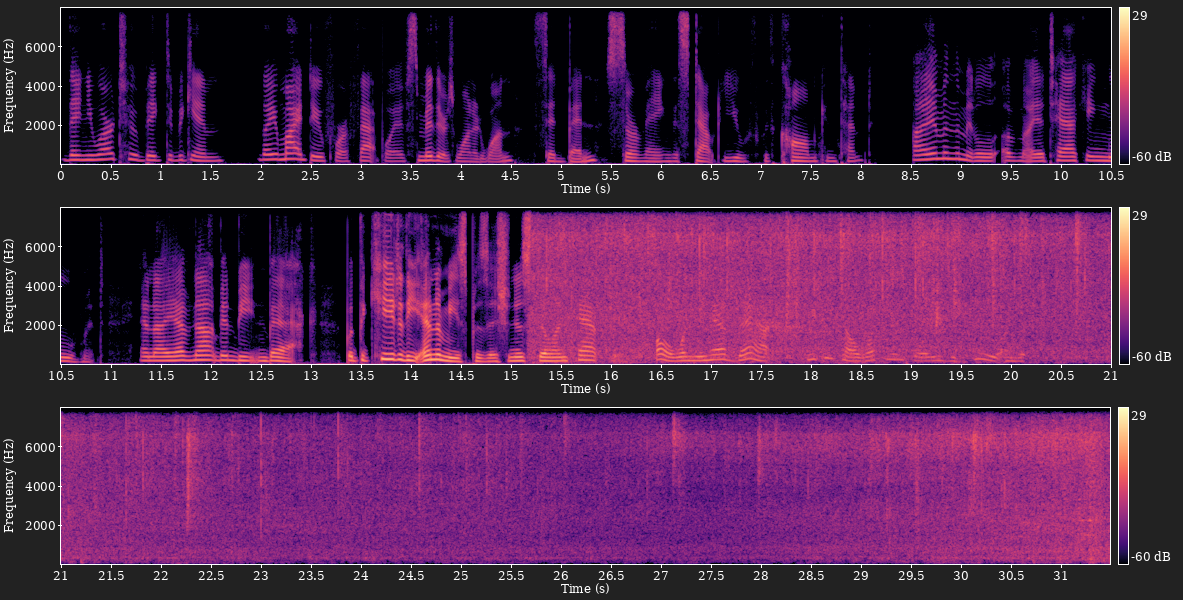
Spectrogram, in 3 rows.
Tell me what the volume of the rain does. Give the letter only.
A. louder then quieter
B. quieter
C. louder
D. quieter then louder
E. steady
D.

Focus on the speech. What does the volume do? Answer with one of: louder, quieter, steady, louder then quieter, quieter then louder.
louder then quieter.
